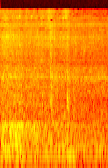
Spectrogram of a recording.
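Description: Passenger coaches of a train rolling past at close range, a steady rumble of wheels on rail that eases slightly as the last coach goes by.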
